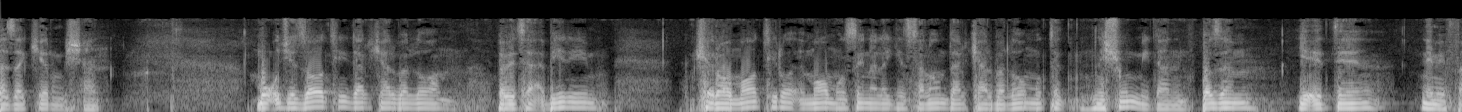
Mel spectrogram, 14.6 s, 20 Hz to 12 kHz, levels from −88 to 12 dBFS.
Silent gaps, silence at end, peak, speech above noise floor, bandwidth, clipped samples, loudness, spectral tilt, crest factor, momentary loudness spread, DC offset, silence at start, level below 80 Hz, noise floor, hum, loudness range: none; 0 s; 0 dBFS; 24 dB; 7.4 kHz; under 0.1%; -13 LUFS; -6.5 dB/octave; 12 dB; 19 LU; under 0.1%; 0 s; -34 dBFS; -36 dBFS; none; 2 LU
